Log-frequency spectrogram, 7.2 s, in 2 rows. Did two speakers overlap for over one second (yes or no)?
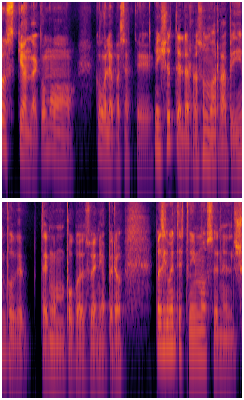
no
